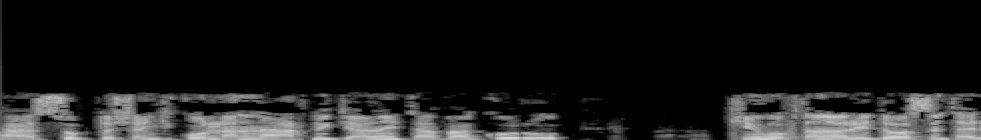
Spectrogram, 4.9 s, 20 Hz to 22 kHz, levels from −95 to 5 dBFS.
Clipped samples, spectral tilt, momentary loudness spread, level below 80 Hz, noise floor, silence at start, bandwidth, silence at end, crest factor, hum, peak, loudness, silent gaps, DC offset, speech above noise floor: under 0.1%; -3.5 dB/octave; 5 LU; -70 dBFS; -60 dBFS; 0 s; 7.6 kHz; 0 s; 16 dB; none; -4 dBFS; -19 LUFS; none; under 0.1%; 41 dB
